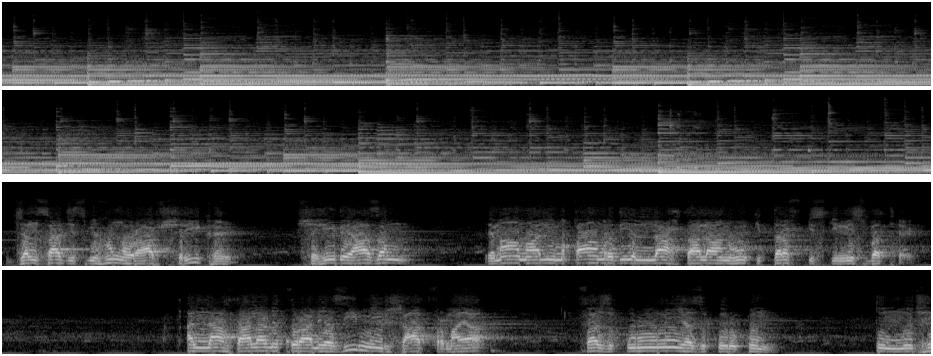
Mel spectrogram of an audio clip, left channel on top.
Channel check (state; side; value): different; both; correlation 0.00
